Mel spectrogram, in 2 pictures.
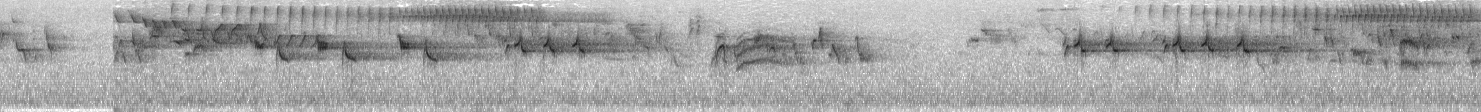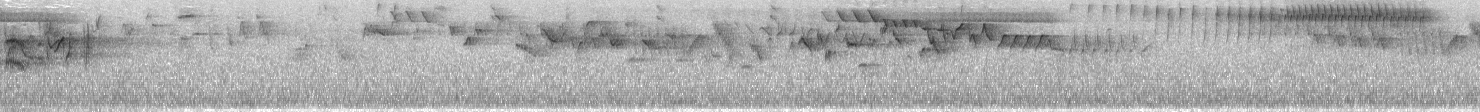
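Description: Songbirds singing: long spells of rapid twittering and trilling, with short pauses between them.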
